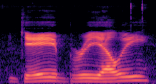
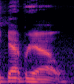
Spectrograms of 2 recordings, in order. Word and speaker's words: Gabrielle: Fucking chat just like it's Gabriel. It's not. This is not an angel, nor is it male.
